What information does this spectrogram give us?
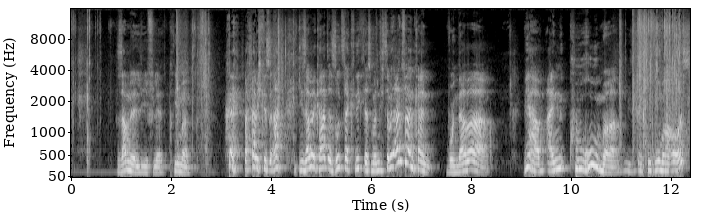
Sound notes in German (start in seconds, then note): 3.2 lacht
